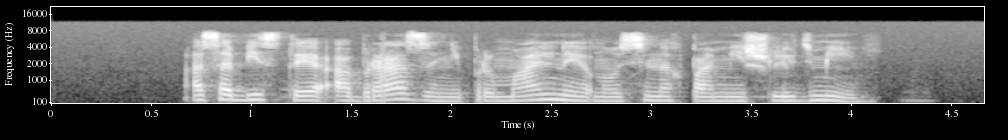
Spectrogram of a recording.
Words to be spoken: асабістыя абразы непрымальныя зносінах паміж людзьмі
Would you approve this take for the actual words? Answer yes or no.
yes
